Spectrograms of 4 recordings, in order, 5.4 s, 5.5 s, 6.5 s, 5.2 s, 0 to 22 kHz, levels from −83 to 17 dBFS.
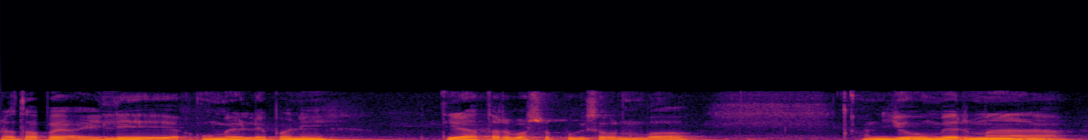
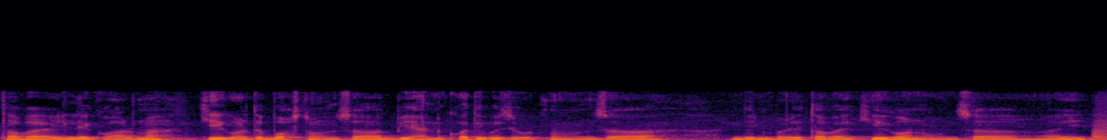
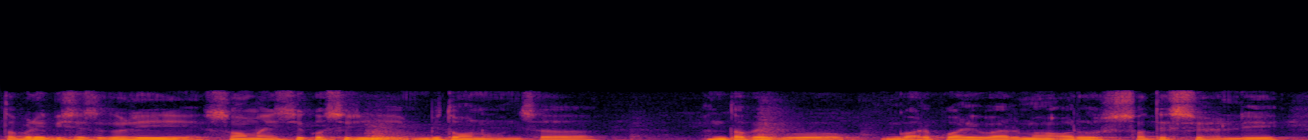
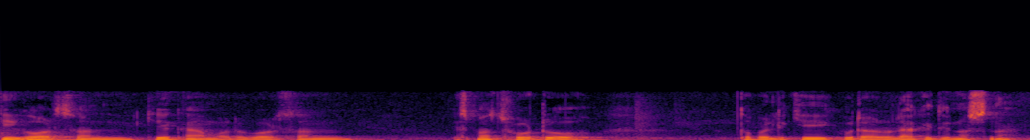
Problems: background sounds at intervals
